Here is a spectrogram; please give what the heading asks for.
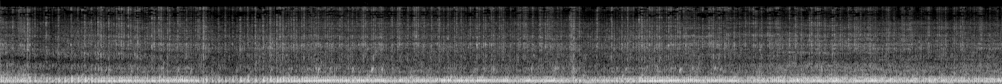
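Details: Small outboard boat motor sputtering: low uneven burble that wavers and stumbles as if fuel-starved; owner suspects an air leak at the fuel filter fittings, where petrol sprayed when squeezing the primer bulb; cause unconfirmed.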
